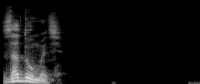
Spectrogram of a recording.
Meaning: 1. to devise 2. to think (of)
- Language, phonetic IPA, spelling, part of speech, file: Russian, [zɐˈdumətʲ], задумать, verb, Ru-задумать.ogg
